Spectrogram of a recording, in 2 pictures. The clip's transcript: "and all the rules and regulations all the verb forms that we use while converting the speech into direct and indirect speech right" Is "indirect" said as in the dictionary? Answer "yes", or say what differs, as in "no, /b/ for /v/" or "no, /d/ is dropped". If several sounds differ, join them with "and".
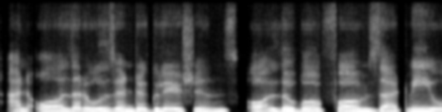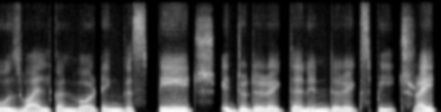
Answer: yes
